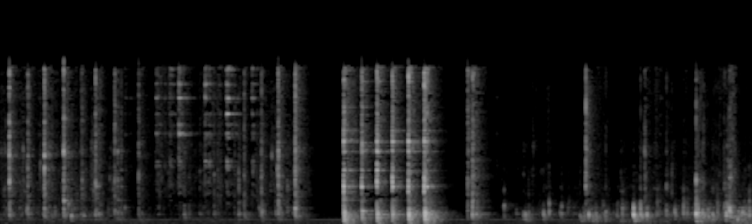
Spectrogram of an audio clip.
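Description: Small wire whisk beating a yogurt and gram-flour batter in a glass bowl, a rapid clicking against the glass. After a short break just past three seconds there are a few louder knocks. A wooden churner is then spun between the palms in the batter, with lighter, more spaced clicking.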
